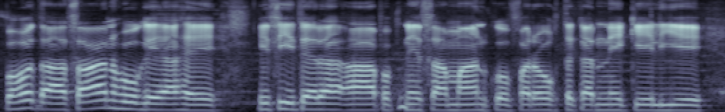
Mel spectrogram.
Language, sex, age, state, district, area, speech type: Urdu, male, 30-45, Bihar, Purnia, rural, spontaneous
